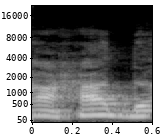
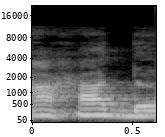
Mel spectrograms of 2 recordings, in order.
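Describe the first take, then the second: No difference in how they are said.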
